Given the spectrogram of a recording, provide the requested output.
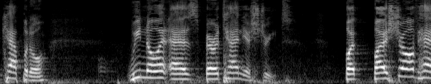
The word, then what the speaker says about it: Beretania: But Beretania is actually a Hawaiian word, and being a Hawaiian word, it is pronounced properly as Beretania.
